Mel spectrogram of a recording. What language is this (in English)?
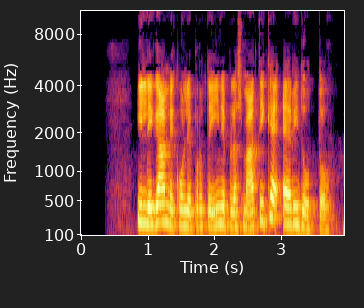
Italian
